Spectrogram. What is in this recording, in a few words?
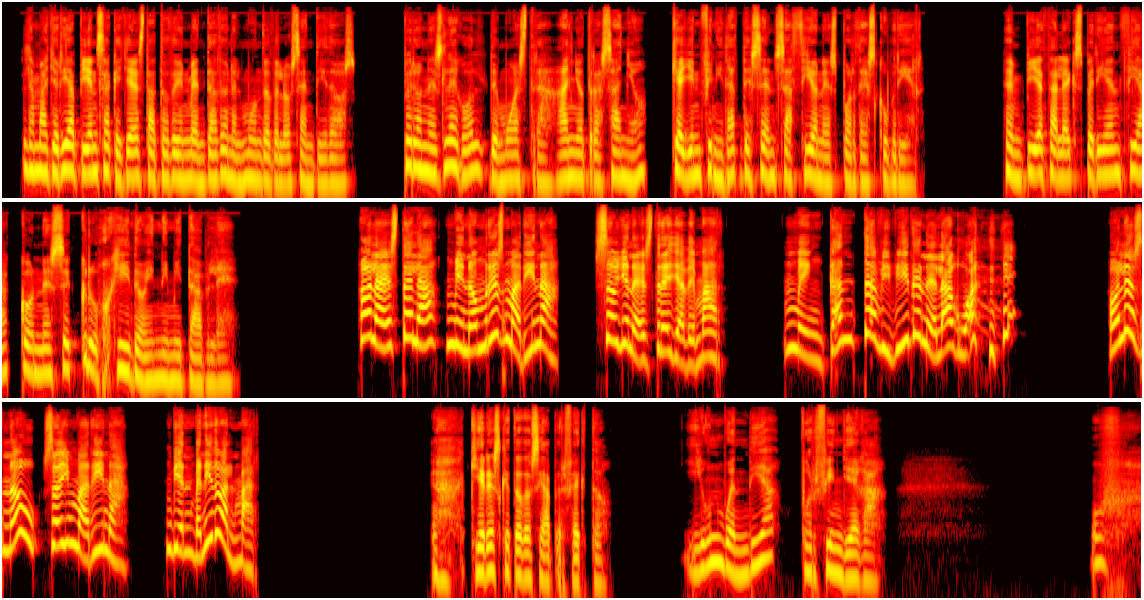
ES Fem; Decibel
